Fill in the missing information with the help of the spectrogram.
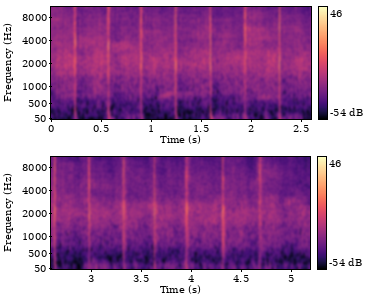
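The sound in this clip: A church audience in Fairfax claps in welcome for a guest speaker. Many sharp claps fall in a steady, evenly spaced rhythm, with no voices.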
